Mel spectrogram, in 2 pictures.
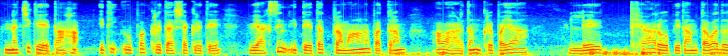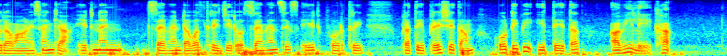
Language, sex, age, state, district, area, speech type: Sanskrit, male, 18-30, Odisha, Bargarh, rural, read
